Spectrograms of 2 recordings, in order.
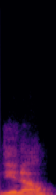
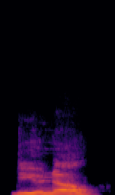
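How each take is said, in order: First: The words are shortened and run together. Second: Each word is said fully and separately. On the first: This is how people casually speak. "But we say" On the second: This is the formal textbook form. "if we were in a textbook"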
